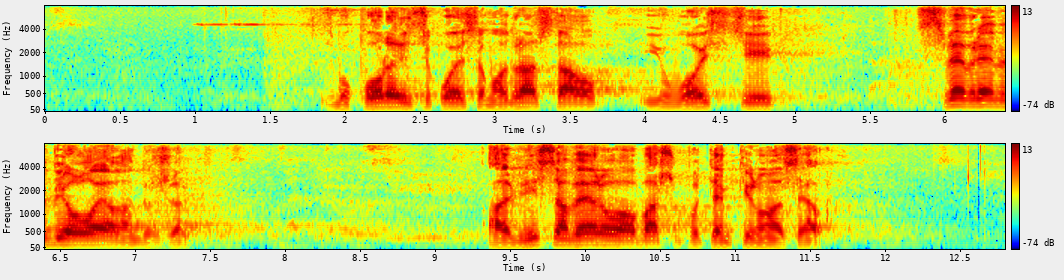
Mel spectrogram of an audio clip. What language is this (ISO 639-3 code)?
srp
